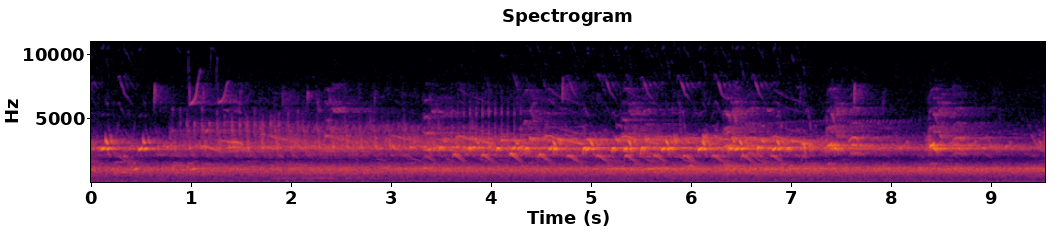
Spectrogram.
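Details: Bald eagle filmed by the Dulles Greenway nest camera from overhead, 25 March 2022 at 07:16; long run of rapid, descending high squeaky notes in the middle, a brief burst near the end, over constant hiss and distant small-bird twitters.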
